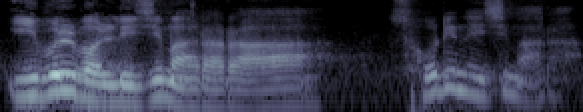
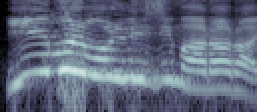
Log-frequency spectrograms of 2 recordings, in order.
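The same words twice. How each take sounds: First: Subdued, secretive instruction; hushed command. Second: Loud, high, ringing order; forceful preacher's decree; emphatic command. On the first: Same order repeated in hushed voice. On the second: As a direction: proclaim the command at full voice. Preacher quotes God's order emphatically. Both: Acted.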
